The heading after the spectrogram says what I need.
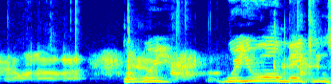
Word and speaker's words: Villanova: team from Villanova, and he pronounced it Villanova. Oops. Like it was a ballet dancer. We had to have the phone from him and try to that's Villanova.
